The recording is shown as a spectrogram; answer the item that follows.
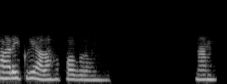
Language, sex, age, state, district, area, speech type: Tamil, female, 18-30, Tamil Nadu, Sivaganga, rural, conversation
